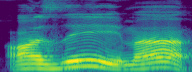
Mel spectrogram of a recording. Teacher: আইনটিকে মোটা করে গলা চেপে বলবেন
